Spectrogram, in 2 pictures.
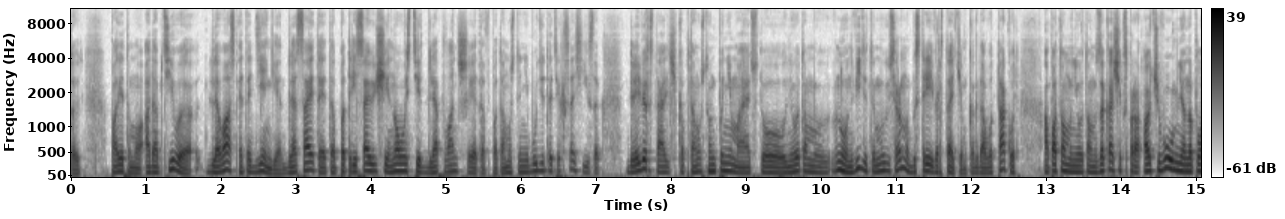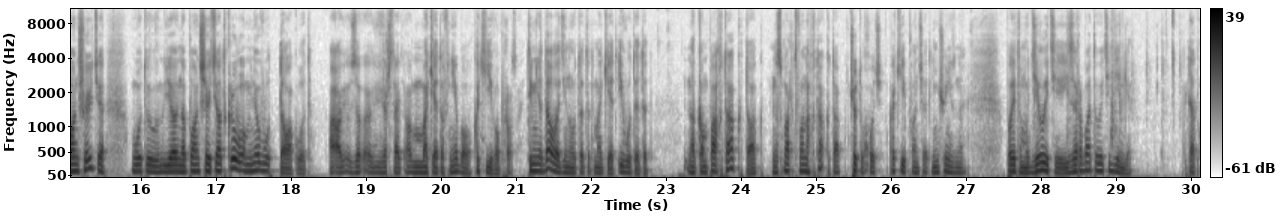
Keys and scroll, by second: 28.9 super+z.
